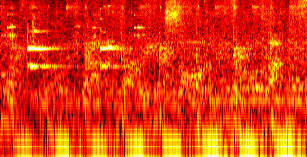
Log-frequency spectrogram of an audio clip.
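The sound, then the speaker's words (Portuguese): Glasses clink together a couple of times in a toast, bright short rings over steady background music with a thumping beat and some voices. “Ó, o que, que a gente não fez ainda? Não brindou?”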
